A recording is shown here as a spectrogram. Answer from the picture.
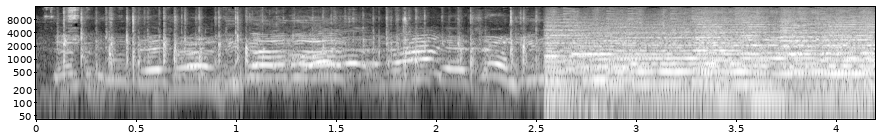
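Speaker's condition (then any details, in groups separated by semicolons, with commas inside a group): No condition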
